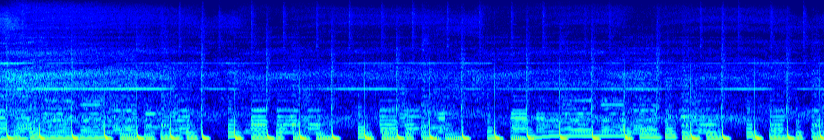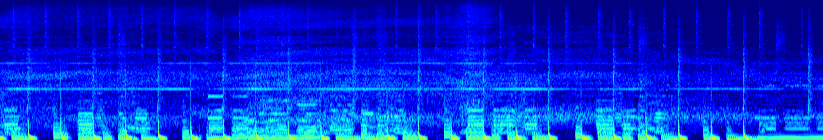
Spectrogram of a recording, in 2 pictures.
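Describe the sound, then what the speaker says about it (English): A handheld blow dryer drying and styling hair into a sleek look, running steadily and loudly for the whole stretch with a continuous airy roar and a constant motor whine. "You always want to direct the hair with your blow dryer to where your finished look is gonna end up."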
